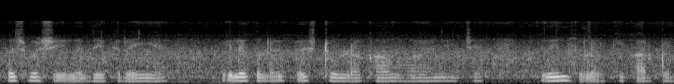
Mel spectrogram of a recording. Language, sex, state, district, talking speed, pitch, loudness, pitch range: Hindi, female, Chhattisgarh, Rajnandgaon, 160 wpm, 170 Hz, -22 LUFS, 170-175 Hz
